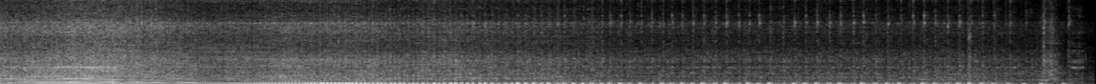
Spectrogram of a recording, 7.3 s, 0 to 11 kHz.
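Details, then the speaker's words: Honda Supra 125 single-cylinder motorcycle after carburetor repair; flooding was fixed by shimming the float needle and the air screw was set. It revs cleanly, falls back smoothly and settles into an even idle with no stumble; the earlier fuel-starved sputter is cured. "Di sini penyakitnya sepeda motor ini sudah sembuh karena tadi melepek-melepek ya akibat kekurangan bahan bakar."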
